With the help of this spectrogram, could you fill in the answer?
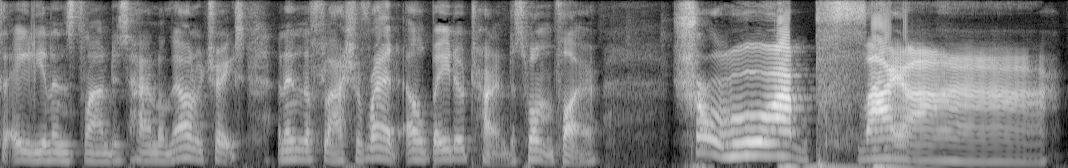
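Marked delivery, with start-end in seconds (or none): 5.0-8.0 long, loud drawn-out battle cry; called out. A narrator's reading. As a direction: shout SWAMP FIRE, stretching both words. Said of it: "Swamp Fire called out".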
